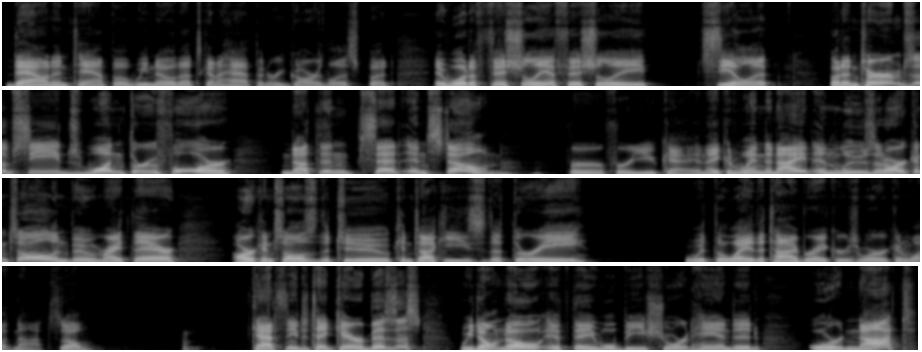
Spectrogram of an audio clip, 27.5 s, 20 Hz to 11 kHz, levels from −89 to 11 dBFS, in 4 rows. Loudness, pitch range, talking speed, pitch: -21 LUFS, 135-180 Hz, 170 wpm, 160 Hz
